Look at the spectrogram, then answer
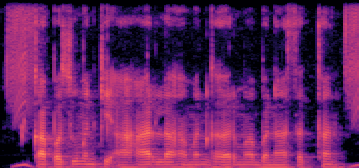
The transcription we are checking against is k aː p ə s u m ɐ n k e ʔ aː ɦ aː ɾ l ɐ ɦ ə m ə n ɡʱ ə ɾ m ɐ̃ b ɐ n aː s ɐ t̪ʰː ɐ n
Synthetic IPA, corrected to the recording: k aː p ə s u m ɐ n k e ʔ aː ɦ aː ɾ l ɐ ɦ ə m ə n ɡʱ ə ɾ m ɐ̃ b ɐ n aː s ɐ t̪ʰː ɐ n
